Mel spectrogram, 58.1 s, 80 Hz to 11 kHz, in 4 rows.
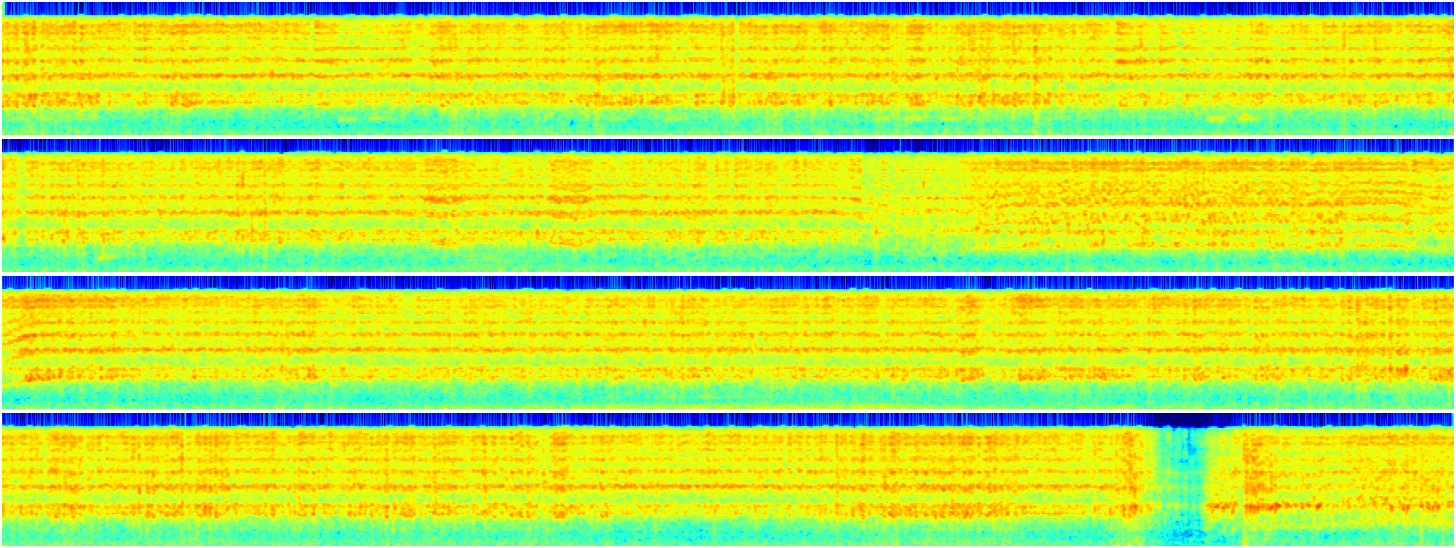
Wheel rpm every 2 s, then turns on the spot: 230, 230, 230, 230, 230, 230, 230, 230, 230, 230, 230, 210, 160, 160, 190, 230, 230, 230, 230, 230, 230, 230, 230, 230, 230, 230, 230, 130, 150.
none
